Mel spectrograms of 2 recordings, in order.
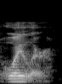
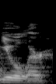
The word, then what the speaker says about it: Euler: I do uh project Oiler it's pronounced Oiler not uler and I learned that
